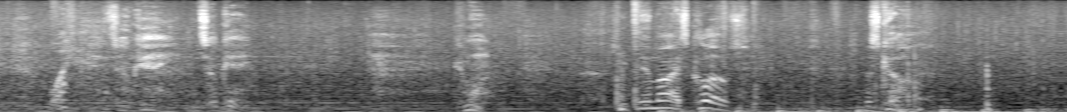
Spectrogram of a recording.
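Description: A man speaks softly and soothingly, close by.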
